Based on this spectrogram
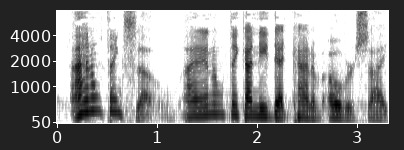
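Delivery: ordinary delivery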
